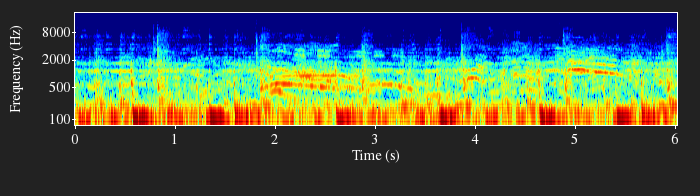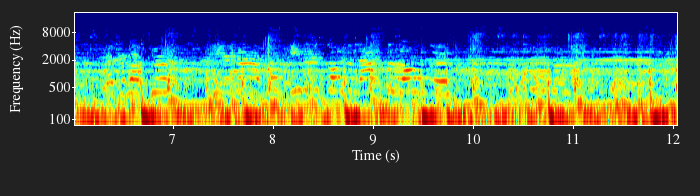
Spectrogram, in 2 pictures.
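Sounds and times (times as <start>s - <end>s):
hip-hop music over sound system: 0.0s - 12.0s
children shouting and cheering: 0.2s - 6.0s.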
